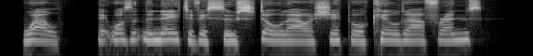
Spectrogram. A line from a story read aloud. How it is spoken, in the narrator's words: Ollie said flatly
